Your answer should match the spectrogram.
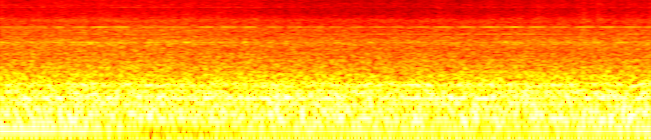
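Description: A steady, low-pitched engine drone fills an airplane cabin, constant and unbroken, with a dense rumble in the low end and a faint hiss above, no voices present.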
